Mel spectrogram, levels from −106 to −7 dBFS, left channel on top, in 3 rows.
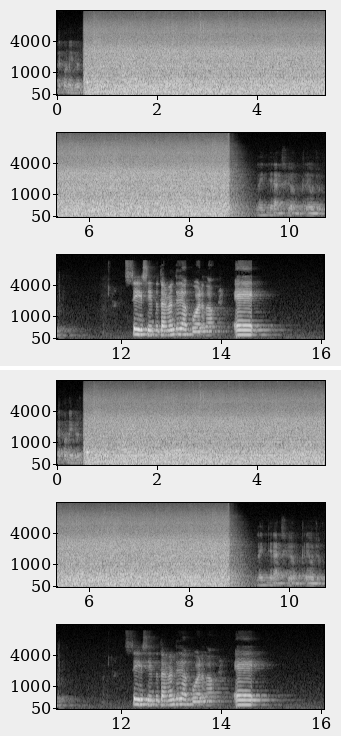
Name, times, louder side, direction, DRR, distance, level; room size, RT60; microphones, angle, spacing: voice 1, 0.0-1.9 2.6-7.3 7.9-8.9 9.3-10.7, equal, 50° right, 2 dB, 3.4 m, -41 dB
sound 1, 0.5-8.8, left 1 dB, 5° left, 0.7 m, -23 dB
voice 2, 12.2-13.9 14.3-14.6, left 3 dB, 60° left, 13 dB, 0.8 m, -29 dB
27.0 x 13.0 x 9.3 m, 1.2 s
head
